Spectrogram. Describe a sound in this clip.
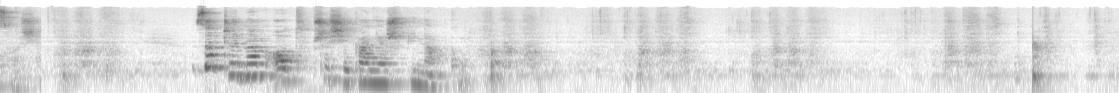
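A knife chops rapidly on a wooden board.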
